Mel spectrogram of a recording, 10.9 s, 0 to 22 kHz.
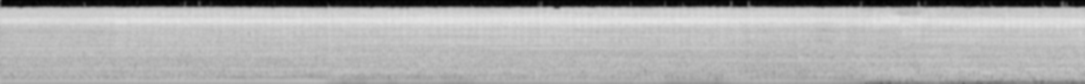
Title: Strange Noise Kirby G6 #2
